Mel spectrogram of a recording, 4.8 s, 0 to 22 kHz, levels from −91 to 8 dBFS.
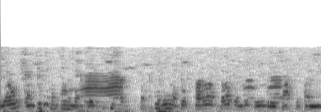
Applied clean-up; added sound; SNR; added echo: classical method WPE with log-MMSE.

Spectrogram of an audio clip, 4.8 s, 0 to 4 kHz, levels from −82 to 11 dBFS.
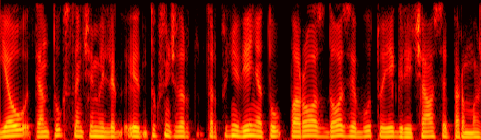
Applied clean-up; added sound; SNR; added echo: none; none; none; none.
